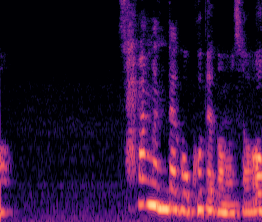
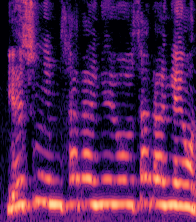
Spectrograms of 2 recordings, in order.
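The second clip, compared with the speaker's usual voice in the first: reliving her tearful prayer to Jesus; 7 semitones higher than usual. Retold or imitated. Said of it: "눈물이 빗물이야".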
